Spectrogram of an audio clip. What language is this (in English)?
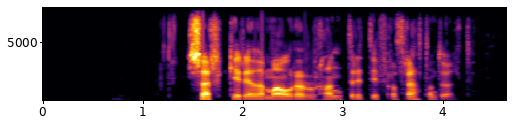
Icelandic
